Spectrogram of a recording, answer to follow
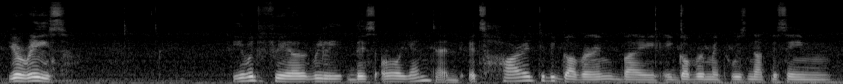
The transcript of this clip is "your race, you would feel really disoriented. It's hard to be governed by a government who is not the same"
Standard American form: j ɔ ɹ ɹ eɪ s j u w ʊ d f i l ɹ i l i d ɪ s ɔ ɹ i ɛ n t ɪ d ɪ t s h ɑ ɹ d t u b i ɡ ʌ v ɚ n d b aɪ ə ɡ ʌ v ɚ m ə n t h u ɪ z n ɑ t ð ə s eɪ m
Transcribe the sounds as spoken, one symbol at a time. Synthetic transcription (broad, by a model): j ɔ ɹ ɹ eɪ s j u w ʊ d f i l ɹ i l i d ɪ s ɔ ɹ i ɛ n t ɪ d ɪ t s h ɑ ɹ d t u b i ɡ ʌ v ɚ n d b aɪ ə ɡ ʌ v ɚ m ə n t h u ɪ z n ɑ t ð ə s eɪ m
